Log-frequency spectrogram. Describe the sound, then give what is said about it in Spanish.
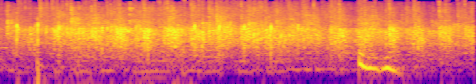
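A studio audience applauds steadily for several seconds, a dense, even wash of clapping with no individual claps standing out, sustained at a fairly loud level throughout. “Muy bien, un aplauso para vosotros, venga.”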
